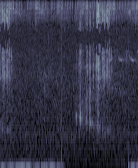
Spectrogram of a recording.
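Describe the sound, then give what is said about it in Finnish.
Crisp, wet crunching as teeth bite into an apple on the stairs, a few juicy snaps and chews with sharp bright crackles, fairly quiet with no talking. “Pian rappusilta kuului vain ääni, kun hampaat pureutuivat omenaan kiinni.”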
